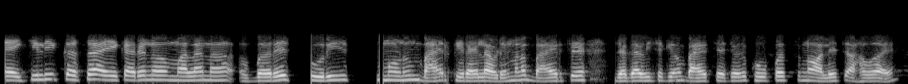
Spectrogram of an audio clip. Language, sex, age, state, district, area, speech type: Marathi, male, 30-45, Maharashtra, Sangli, urban, conversation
